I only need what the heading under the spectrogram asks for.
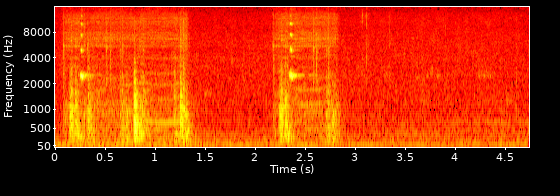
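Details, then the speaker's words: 1990–1997 Mazda Miata MX5 pop-up headlights with HID conversion cycling: two short motor runs with a thin high squeak over the whirr, traced to the driver's side; it persists despite heavy lubrication, cause unclear. "It's really bizarre, because it's lubricated up the wazoo now. Feels okay. Glass. That stuff needs to penetrate a little bit, but it sounds like something's not working the way it should."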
